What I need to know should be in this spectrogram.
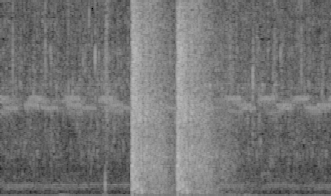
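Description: Two pistol shots ring out loudly with a short echo.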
